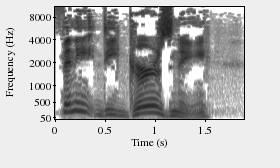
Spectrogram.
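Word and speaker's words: Fini de Gersigny: We're going to listen to Fini DeGersigny. Apparently, that's how you pronounce the name. I've been told it's of South African origin,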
